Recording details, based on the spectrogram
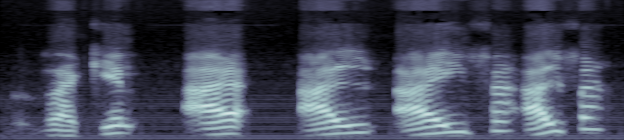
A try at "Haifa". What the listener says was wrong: Se pronuncia Haifa. ¿Tú sabes que la H se pronuncia como J en español? Haifa. Haifa,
